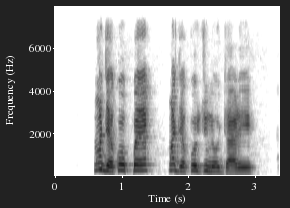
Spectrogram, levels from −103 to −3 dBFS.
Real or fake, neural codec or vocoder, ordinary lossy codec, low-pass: real; none; none; 7.2 kHz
